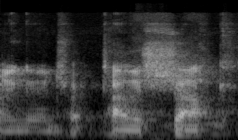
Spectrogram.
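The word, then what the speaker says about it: Shough: I believe it's Tyler Shuck, like shucking. Like when you like shuck an oyster.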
